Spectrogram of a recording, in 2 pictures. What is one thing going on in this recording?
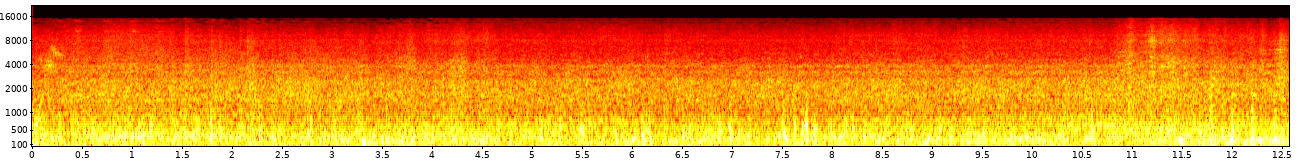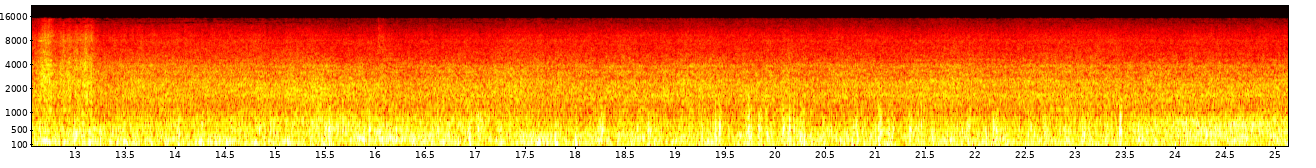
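Train wheels clatter over rail joints and points.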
